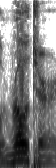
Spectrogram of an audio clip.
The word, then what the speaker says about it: rotor: Router? – Router? – Yeah, no, rotor, like ROTOR. Sorry for the pronunciation.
